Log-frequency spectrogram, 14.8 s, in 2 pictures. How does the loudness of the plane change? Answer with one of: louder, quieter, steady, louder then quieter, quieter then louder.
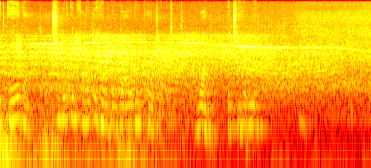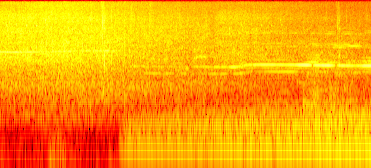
quieter then louder.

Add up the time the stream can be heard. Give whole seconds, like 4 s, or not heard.
15 s.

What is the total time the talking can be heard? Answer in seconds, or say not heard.
5 s.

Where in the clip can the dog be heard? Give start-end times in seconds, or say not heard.
not heard.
